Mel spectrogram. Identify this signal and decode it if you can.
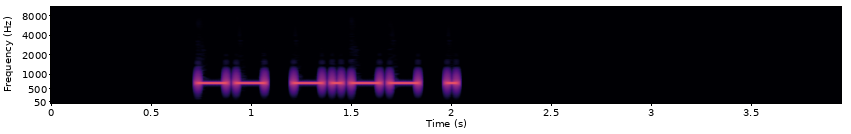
Morse code, heard as a keyed tone, about 25 wpm, 700 Hz. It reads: MYE
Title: USA Call Sign Postfixes - 3 Letters 25wpm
